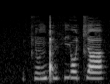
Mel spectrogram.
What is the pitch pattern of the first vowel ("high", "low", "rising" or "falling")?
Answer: rising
